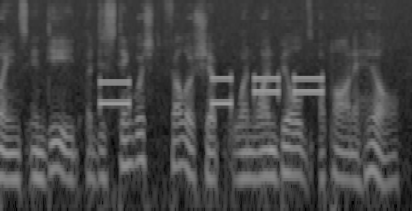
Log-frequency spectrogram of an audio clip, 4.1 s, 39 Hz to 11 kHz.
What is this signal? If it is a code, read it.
DTMF, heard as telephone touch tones, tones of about 250 ms, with speech in English. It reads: 1 200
